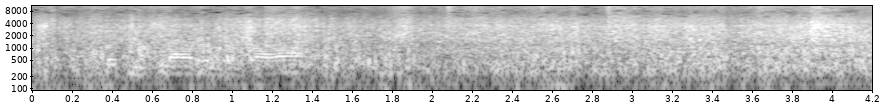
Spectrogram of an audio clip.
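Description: Strong Super Typhoon Odette wind roars steadily into the microphone with a broad, blustery rush, loud and continuous throughout.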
